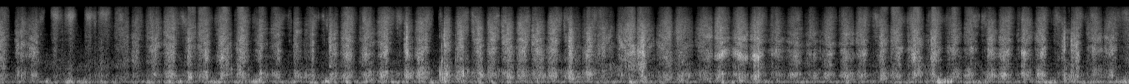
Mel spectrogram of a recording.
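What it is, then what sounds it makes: Leather shoe being brushed. A dark leather shoe with a rubber sole, hollow and empty and held in the lap, is brushed briskly with a wooden-backed bristle brush. Dozens of quick, fairly steady back-and-forth strokes make a bright, scratchy swishing that is mostly high hiss with little low end.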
